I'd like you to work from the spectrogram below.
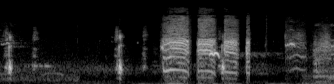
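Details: Eurasian teal calling: a few faint soft notes and clicks, then three loud, buzzy, nasal calls in rapid sequence at mid-clip, followed by quieter trailing calls.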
